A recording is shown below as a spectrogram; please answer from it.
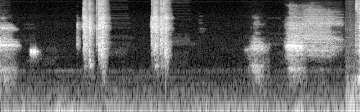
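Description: An entry-level DSLR autofocuses with a string of short, odd mechanical whirring and buzzing bursts, some brief and some stretched, close to the mic over a quiet background.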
